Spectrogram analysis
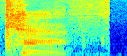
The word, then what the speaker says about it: ك: We've got the qaf and we've got the kath. Okay? When you pronounce the kath, you pull the corners of your mouth back. You go like this.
